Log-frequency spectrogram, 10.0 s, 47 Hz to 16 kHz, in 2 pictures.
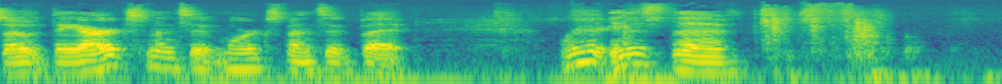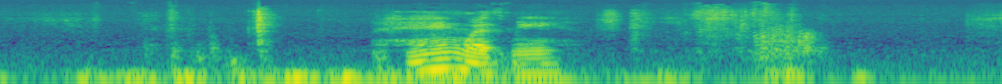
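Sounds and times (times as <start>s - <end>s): paper receipt rustling: 3.1s - 4.6s, 8.0s - 9.2s.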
